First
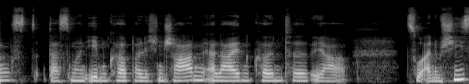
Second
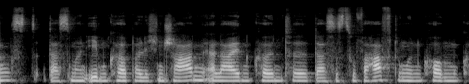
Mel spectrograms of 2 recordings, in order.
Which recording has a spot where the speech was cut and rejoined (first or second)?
first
